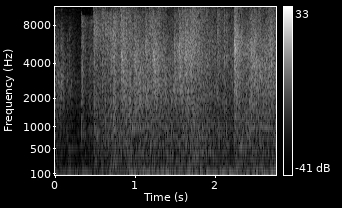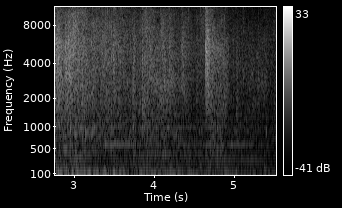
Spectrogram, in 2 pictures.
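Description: Fireworks exploding in the Minecraft video game, a loud continuous barrage of booming blasts and crackling bursts rolling together for several seconds with no talk.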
